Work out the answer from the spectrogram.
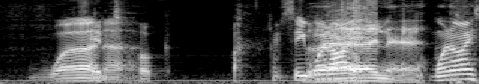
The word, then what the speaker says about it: Werner: Werner. It took... See, when I say it, you can really hear the pronunciation.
